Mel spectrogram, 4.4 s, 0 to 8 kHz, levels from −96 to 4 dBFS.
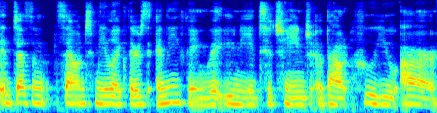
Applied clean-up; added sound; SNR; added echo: none; none; none; reverberation time 0.2 s.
